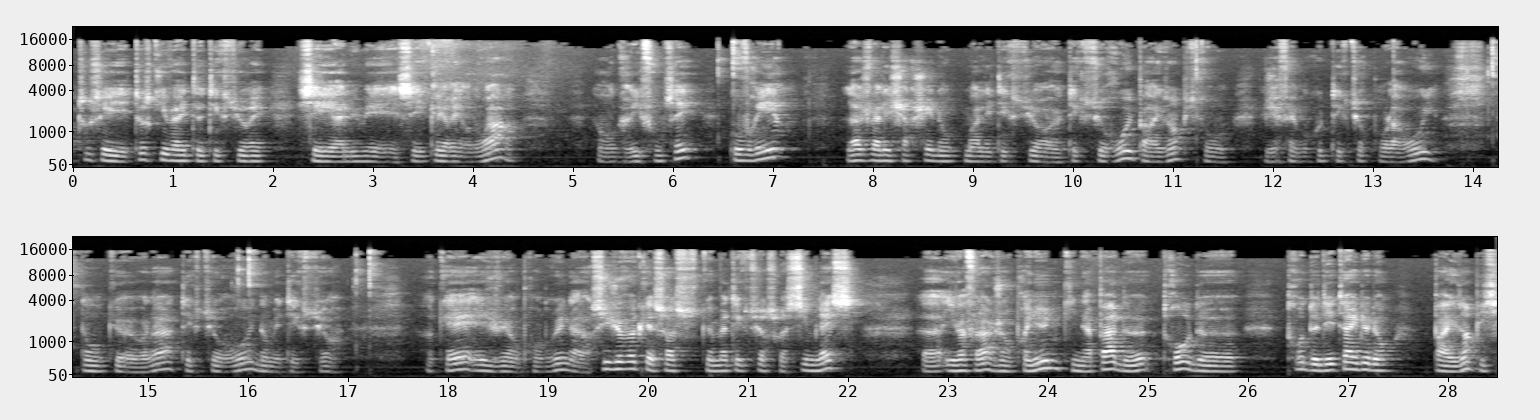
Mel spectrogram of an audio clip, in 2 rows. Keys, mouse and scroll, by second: 0.2-2.7 scroll up 1, 6.5 click.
